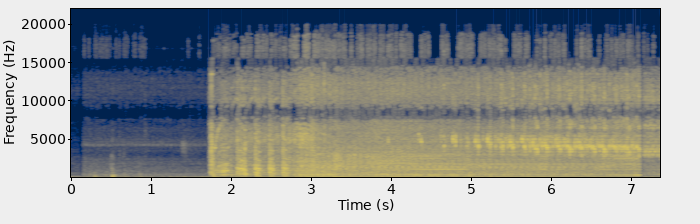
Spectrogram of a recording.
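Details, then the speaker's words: Honda Element after power steering system rebuild, engine just started and steering turned lock to lock; thin high whine over idle that quiets down as the pump quickly sucked the reservoir dry and gulped air: power steering pump running dry. "What I did was I accidentally ran it dry because it sucked all that fluid out of there so quick. That's not good. You don't want to do that for long."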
